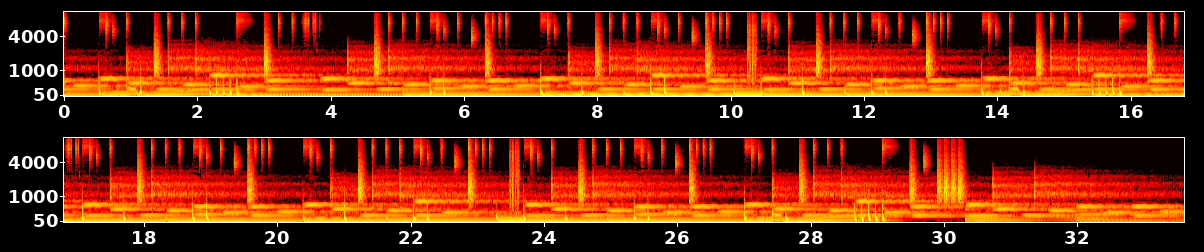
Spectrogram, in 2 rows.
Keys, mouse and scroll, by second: 0.4 click, 3.2 click, 6.4 KP_7, 7.3 click, 7.8 click, 12.9 click, 13.9-16.0 scroll down 26, 16.0 scroll down 2, 16.3 click, 19.1 click, 25.1-27.6 scroll up 27, 27.6 click, 29.2 click, 30.3 click, 31.1-32.0 scroll down 13, 32.6 click, 32.6-33.4 scroll down 3.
